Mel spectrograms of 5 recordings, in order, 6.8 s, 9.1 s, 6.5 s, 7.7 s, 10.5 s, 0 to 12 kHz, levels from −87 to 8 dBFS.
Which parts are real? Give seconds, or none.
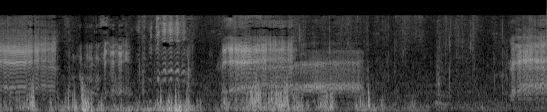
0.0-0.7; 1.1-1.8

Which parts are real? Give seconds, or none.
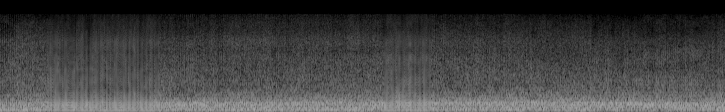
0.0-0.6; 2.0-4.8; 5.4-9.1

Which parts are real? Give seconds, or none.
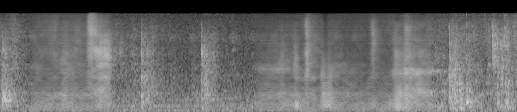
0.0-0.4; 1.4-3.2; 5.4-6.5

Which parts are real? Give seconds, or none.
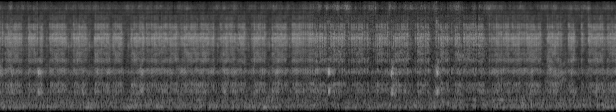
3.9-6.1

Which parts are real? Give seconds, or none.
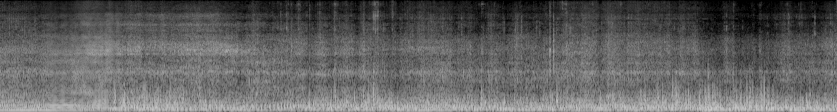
0.0-0.6; 1.5-10.5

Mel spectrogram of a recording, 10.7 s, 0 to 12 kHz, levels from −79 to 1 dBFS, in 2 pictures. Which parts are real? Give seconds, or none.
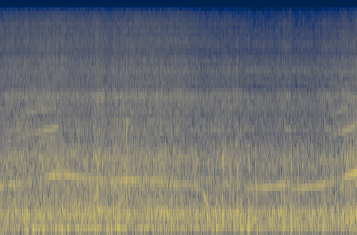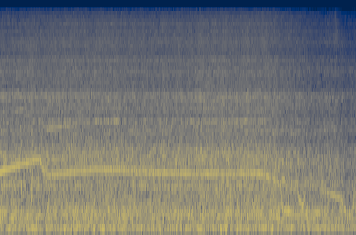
3.9-7.3; 9.6-10.1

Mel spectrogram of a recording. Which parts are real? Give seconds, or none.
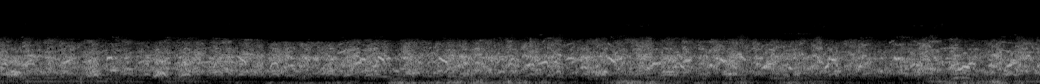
1.0-5.6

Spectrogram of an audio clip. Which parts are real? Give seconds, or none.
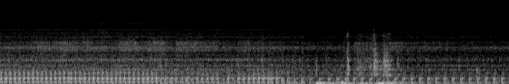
0.0-0.7; 2.7-5.1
